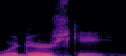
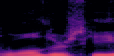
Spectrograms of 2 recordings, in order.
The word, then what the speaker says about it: Wederski: It took me about three tries to get Wederski. I thought it was Walderski and everything.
